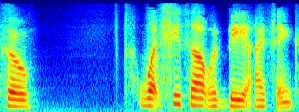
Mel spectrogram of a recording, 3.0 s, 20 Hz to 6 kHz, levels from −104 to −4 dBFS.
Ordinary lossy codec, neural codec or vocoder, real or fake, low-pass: MP3, 32 kbps; codec, 16 kHz, about 1 kbps, DyCAST, with the encoder's durations; fake; 5.4 kHz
